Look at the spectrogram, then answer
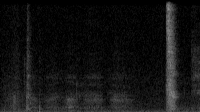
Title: Prepare to Sneeze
